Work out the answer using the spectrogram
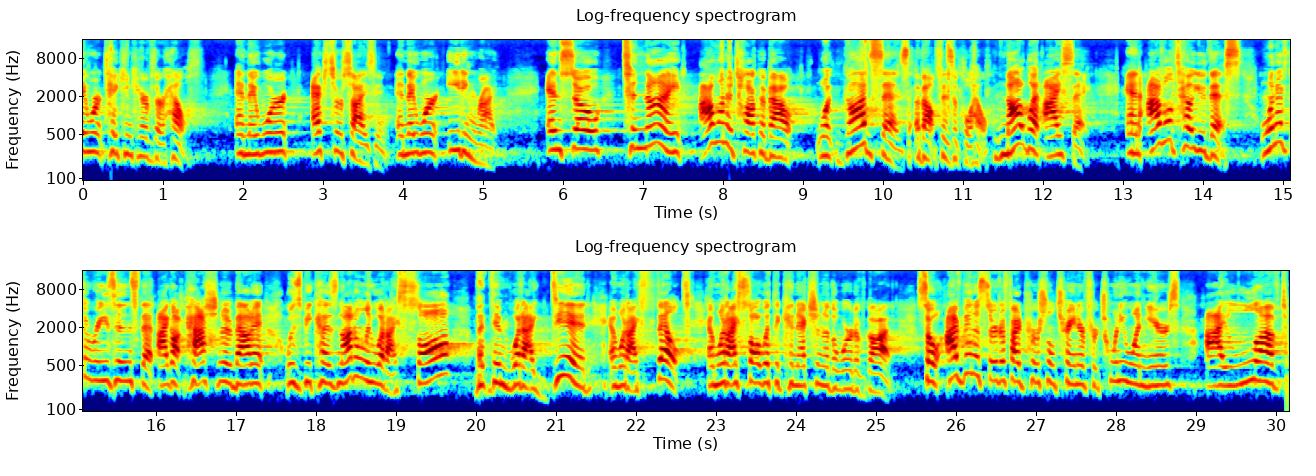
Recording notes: Recorded live during our Wednesday night service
